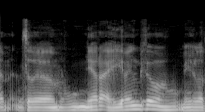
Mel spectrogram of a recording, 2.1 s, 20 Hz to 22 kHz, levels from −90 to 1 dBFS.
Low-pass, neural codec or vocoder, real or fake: 10.8 kHz; codec, 24 kHz, 0.9 kbps, WavTokenizer, small release; fake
